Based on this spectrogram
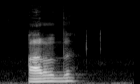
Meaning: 1. earth, land 2. Earth, earth 3. country, land 4. ground, bottom, lowest surface 5. agricultural ground specifically, cropland
- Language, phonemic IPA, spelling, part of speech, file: Arabic, /ʔardˤ/, أرض, noun, Ar-أرض.ogg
